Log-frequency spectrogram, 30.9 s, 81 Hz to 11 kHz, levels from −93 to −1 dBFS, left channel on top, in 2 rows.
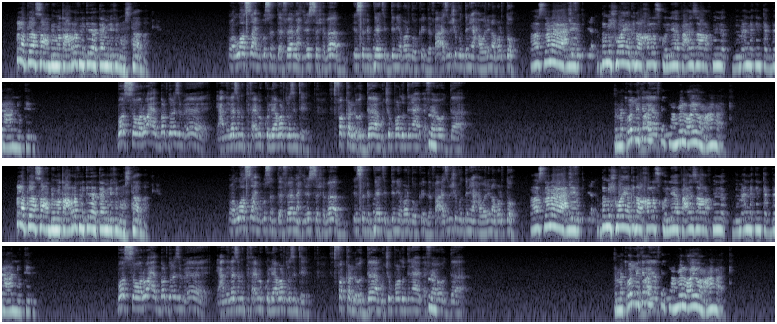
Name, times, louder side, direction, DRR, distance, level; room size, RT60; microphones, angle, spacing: voice 1, 0.3-2.9 10.6-11.5 12.0-16.1 24.0-24.2 27.7-29.9, right 1 dB, 20° right, 1.1 m, -27 dB
voice 2, 4.5-10.3 11.3-11.8 17.8-21.7 22.1-24.8 28.2-28.9, left 2 dB, 25° left, 2.6 m, -34 dB
5.3 x 4.9 x 4.1 m
head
